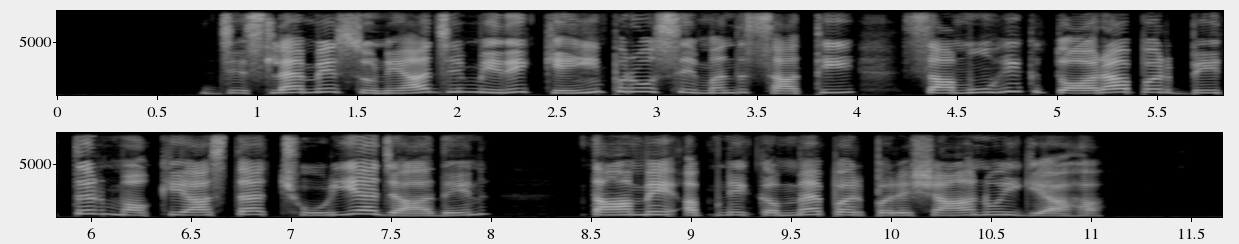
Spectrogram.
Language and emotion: Dogri, sad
